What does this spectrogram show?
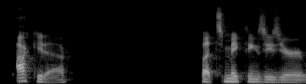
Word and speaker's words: Akira: should say anime film Akira or as I learned over the extra week we had to prep for this episode apparently it's actually pronounced Akida but to make things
